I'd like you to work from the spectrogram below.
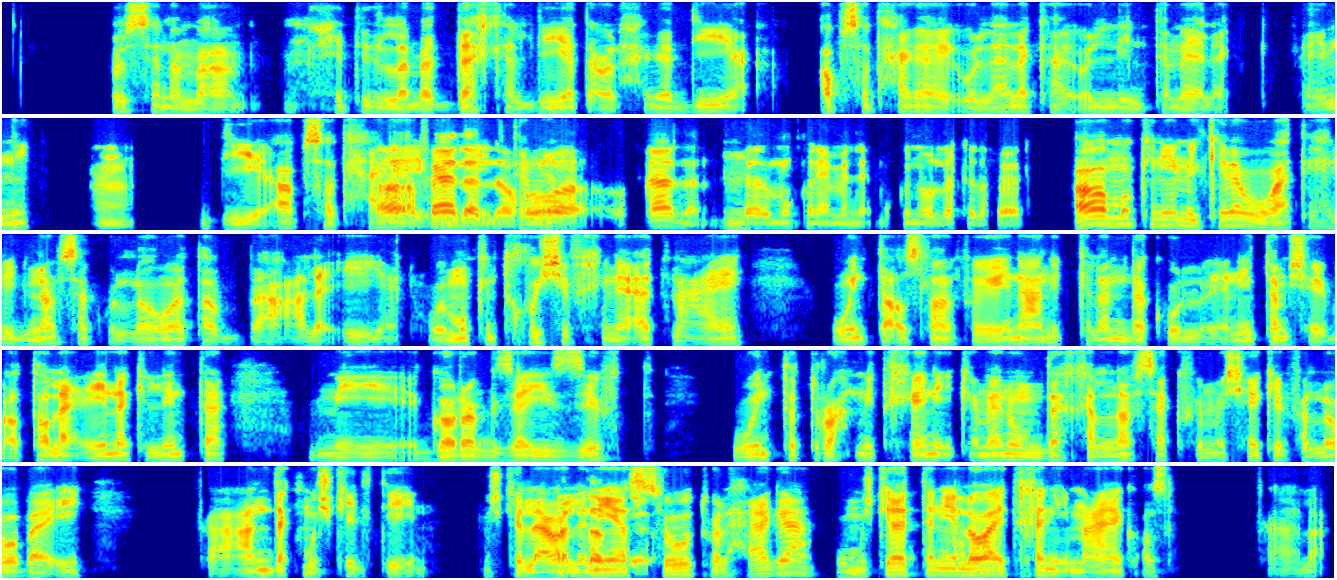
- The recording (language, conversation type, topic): Arabic, podcast, إيه أهم صفات الجار الكويس من وجهة نظرك؟
- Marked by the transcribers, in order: none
